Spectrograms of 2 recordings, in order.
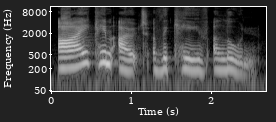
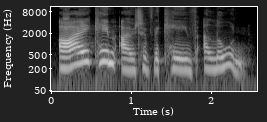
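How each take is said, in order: No difference in how they are said.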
